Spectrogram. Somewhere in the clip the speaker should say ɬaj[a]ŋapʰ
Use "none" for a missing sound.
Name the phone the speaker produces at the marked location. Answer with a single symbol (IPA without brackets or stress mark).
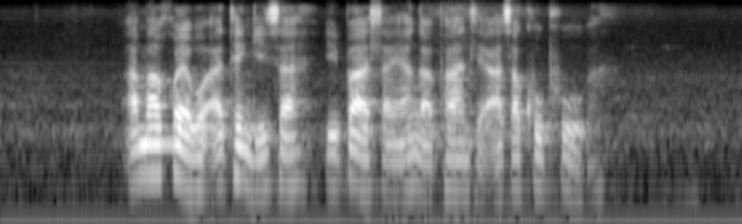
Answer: a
